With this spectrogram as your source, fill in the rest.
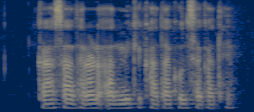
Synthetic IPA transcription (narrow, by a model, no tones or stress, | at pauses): kasaːd̪ʱaɾəɳa̰d̪mikekʰat̪akʰulsəkət̪ɦɛː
